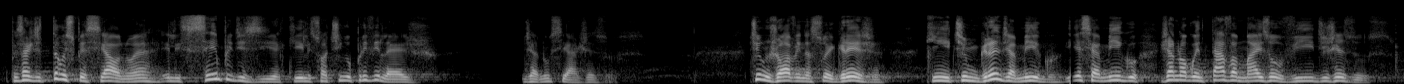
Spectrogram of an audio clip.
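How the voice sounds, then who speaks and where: A man's voice: fairly high pitch, normal speed. A man preaching a sermon to his church, telling a story and acting out its voices before reading scripture. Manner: animated storytelling, acts out dialogue. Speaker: pastor. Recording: church hall reverb with music.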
